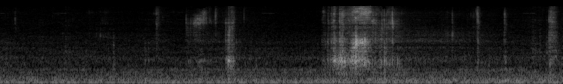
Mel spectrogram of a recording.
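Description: A person biting and chewing meat off a bone-in chicken wing close to the microphone: scattered soft crunches and mouth clicks, the loudest crunch a little past halfway.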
